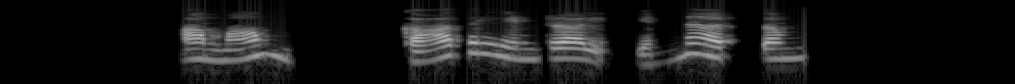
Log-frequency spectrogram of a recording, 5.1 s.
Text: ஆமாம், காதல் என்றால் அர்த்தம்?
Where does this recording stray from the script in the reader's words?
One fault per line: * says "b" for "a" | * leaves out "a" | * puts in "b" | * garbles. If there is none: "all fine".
* puts in "என்ன"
